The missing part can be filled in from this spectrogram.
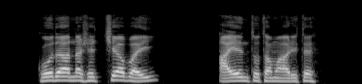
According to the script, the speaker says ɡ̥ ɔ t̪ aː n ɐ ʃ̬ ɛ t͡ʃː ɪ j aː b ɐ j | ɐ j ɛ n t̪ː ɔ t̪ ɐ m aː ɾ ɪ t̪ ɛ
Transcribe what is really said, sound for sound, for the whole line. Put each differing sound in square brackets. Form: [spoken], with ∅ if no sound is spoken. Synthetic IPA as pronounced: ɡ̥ ɔ [d̪] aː n ɐ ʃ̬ ɛ t͡ʃː ɪ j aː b ɐ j | ɐ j ɛ n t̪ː ɔ t̪ ɐ m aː ɾ ɪ t̪ ɛ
